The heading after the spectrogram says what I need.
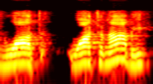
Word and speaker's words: Watanabe: I was mispronouncing Watanabe. That's the name, Watanabe. It's Watanabe.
